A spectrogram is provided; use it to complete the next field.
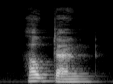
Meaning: a wood store yard
- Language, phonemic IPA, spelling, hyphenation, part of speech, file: Dutch, /ˈɦɑu̯.tœy̯n/, houttuin, hout‧tuin, noun, Nl-houttuin.ogg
